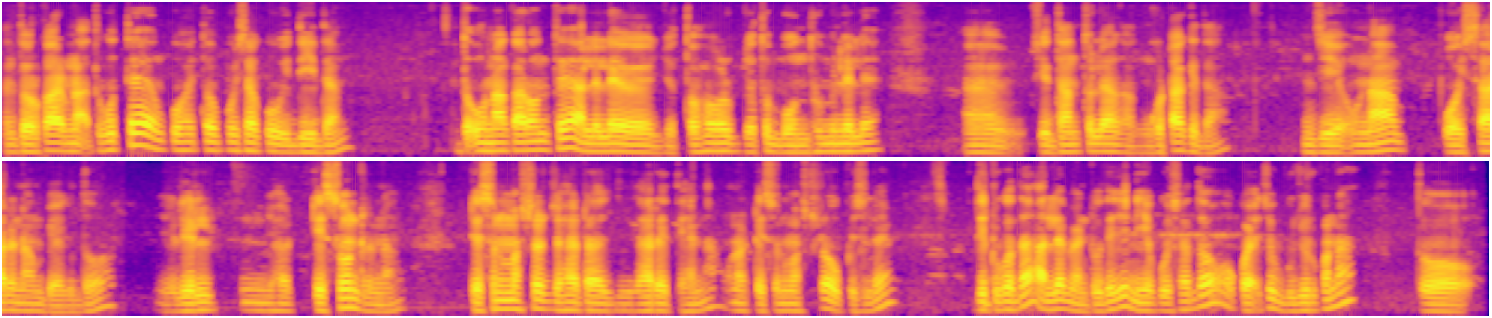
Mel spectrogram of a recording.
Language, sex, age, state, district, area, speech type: Santali, male, 30-45, West Bengal, Paschim Bardhaman, rural, spontaneous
